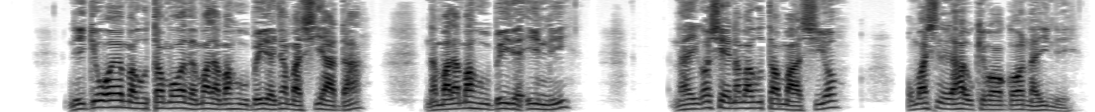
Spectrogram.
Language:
Kikuyu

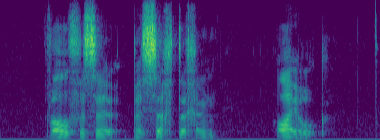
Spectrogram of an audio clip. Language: Afrikaans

